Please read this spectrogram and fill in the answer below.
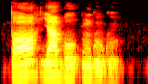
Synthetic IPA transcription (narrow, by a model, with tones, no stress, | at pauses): tɔː˨˦ja˦bʊ˨ŋ̩˦ɡʷu˨ɡʷṵ˨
